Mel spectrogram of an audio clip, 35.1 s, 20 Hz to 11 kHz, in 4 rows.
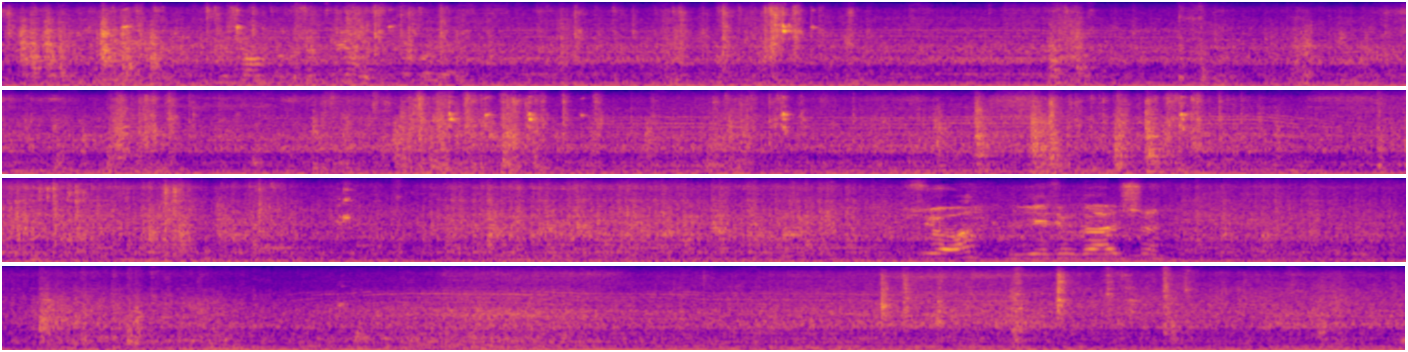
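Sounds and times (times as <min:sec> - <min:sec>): machine clanks and knocks: 0:00.0 - 0:05.4, 0:06.5 - 0:23.2, 0:24.3 - 0:27.9
diesel engine running: 0:00.0 - 0:35.0.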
